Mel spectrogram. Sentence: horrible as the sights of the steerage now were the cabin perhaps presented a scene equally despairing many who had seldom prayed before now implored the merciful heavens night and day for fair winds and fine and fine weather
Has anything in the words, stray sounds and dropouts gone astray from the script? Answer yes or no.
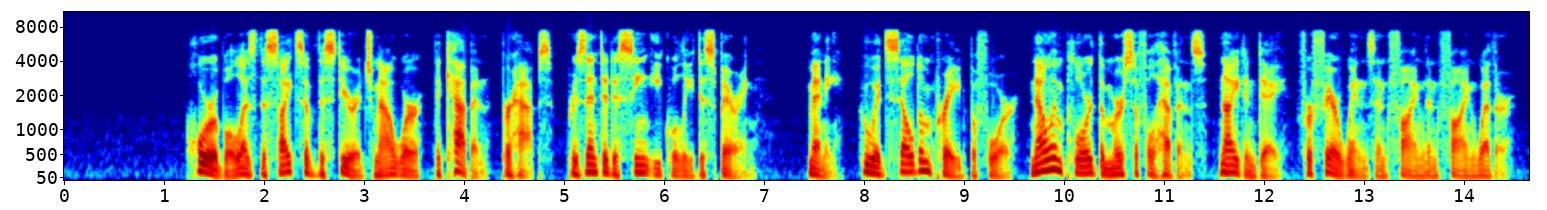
no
